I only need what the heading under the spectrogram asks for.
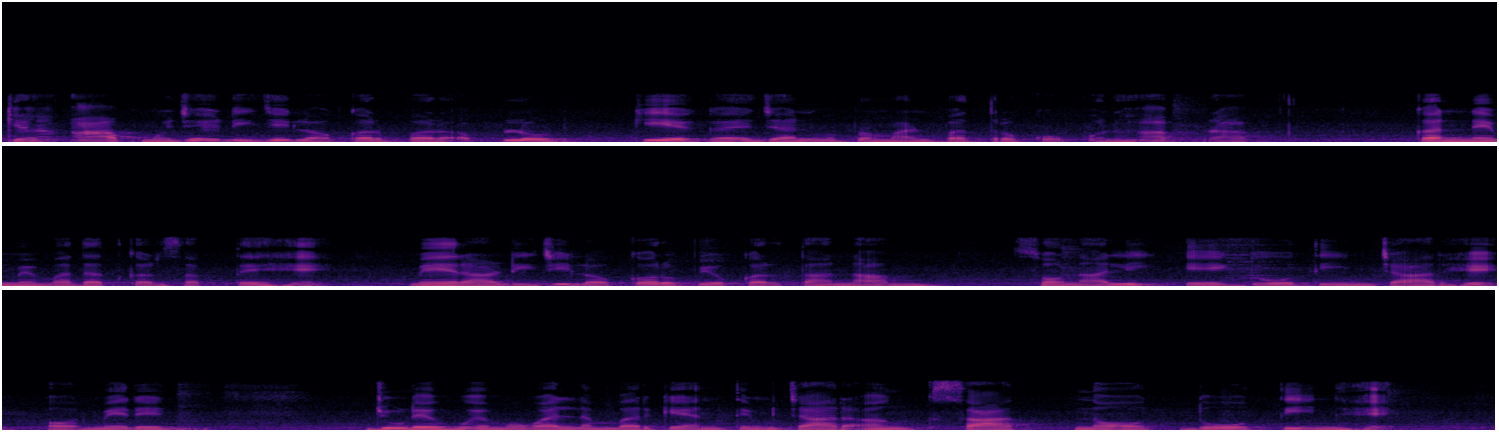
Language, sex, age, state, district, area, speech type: Hindi, female, 45-60, Madhya Pradesh, Harda, urban, read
